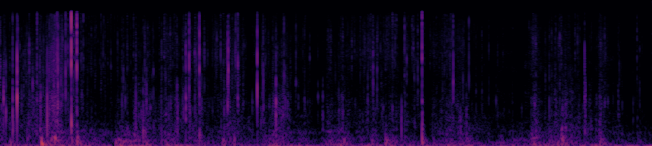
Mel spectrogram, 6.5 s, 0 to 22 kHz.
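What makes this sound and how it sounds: Long nails scratch and press the bubbles of a large clear plastic bubble wrap sheet held across a pair of Rode NT5 microphones. The result is a steady, low, muffled crinkling and rubbing, broken by sharp clicks and small pops throughout.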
